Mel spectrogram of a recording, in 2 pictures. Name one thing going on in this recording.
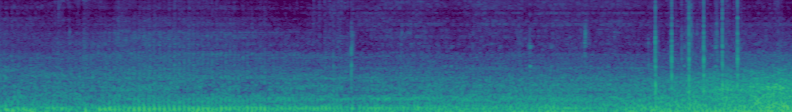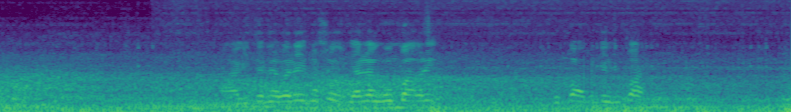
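Wind rumbles across the microphone while cycling along a road.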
